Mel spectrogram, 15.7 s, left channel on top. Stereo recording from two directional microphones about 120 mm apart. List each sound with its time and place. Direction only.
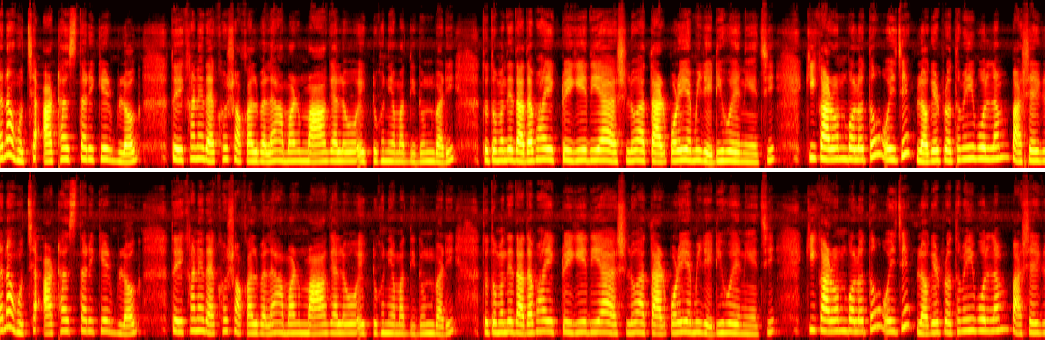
0.0 s speech: 30° left (ahead or behind)
4.3 s speech: 25° left (ahead or behind)
4.7 s speech: 35° left (ahead or behind)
